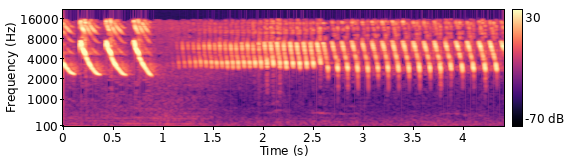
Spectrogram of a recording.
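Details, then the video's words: Singing canary for training: three loud downward-swept whistles, a short lull, then a long, rapid, pulsing high trill that drops slightly in pitch partway through. "Melodies Canary bird song | Training video"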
